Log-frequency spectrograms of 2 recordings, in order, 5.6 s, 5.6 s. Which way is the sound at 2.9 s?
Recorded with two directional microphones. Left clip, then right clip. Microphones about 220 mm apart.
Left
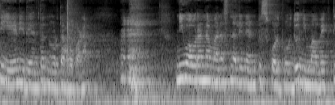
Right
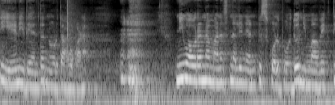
50° right (ahead or behind).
